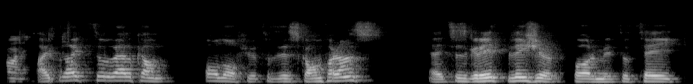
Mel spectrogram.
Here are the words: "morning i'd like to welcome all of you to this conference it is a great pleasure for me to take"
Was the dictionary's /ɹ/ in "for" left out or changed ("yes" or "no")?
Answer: no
